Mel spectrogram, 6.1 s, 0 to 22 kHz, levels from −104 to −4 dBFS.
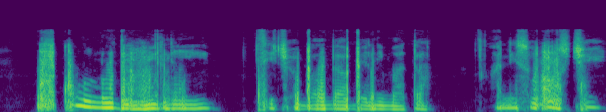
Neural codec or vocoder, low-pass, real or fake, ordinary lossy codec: codec, 16 kHz, 4 kbps, FreqCodec, larger model; 7.2 kHz; fake; none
